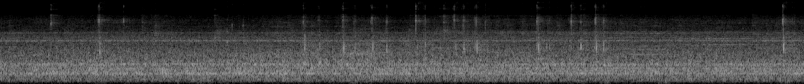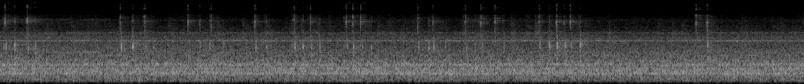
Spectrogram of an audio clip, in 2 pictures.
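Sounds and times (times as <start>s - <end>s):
background hum and hiss: 0.0s - 16.0s
mechanical keyboard clicking: 1.0s - 1.4s, 3.0s - 6.2s, 7.8s - 8.5s, 9.2s - 14.0s, 15.0s - 15.3s.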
